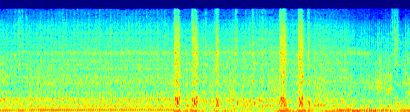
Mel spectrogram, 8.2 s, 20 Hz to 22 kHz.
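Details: Land Rover 2.25 diesel with three main bearings, first start in about a decade: settles into a steady, even low chug at idle with a few light clicks over it; normal idle.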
